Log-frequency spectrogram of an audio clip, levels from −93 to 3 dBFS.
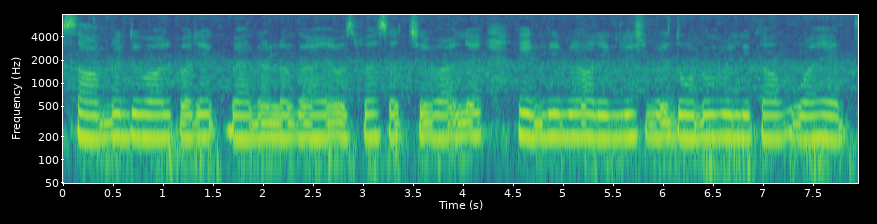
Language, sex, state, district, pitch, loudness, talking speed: Hindi, female, Uttar Pradesh, Lucknow, 190 Hz, -14 LUFS, 150 wpm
